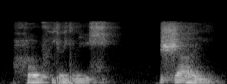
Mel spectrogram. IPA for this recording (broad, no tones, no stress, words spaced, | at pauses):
hɑ̃wfjøjwiç | ʒaj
